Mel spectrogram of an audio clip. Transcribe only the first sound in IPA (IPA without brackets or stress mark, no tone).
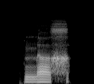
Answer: n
